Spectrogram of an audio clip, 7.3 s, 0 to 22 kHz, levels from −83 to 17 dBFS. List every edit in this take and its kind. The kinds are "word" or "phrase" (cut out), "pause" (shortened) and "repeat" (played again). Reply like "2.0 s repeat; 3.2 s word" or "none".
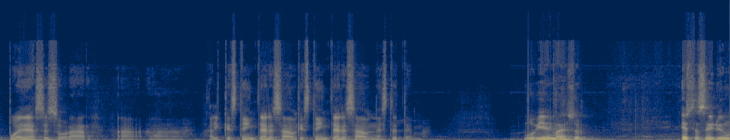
3.0 s repeat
